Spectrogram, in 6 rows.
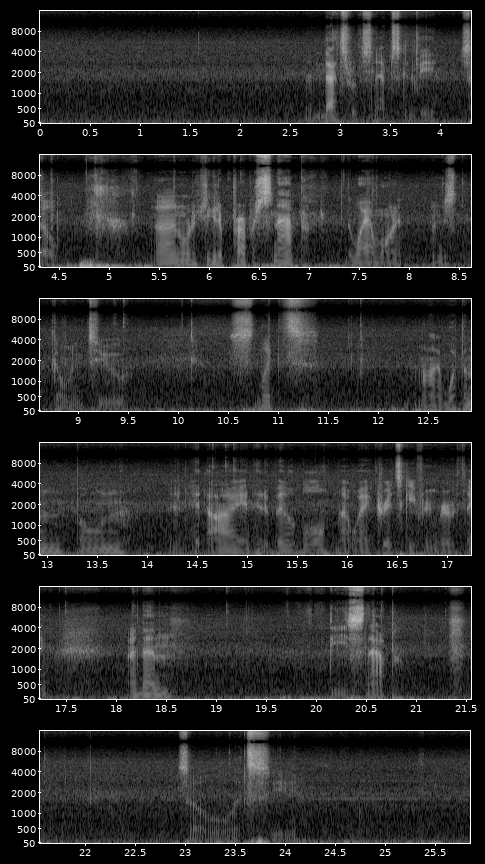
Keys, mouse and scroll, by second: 0.0 click, 2.1-4.7 middle drag, 4.7 Left, 6.4 ctrl+s, 9.1 a, 24.1 Left.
